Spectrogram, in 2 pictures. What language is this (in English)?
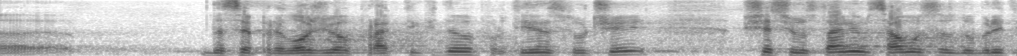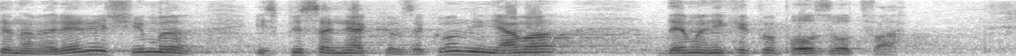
Bulgarian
